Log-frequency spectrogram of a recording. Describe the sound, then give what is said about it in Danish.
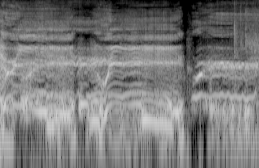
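A loud metal-style "pig squeal" vocal: a shrill, strained, gurgling scream imitating a squealing pig, held almost continuously with wavering pitch and one brief break near the end. “Det hedder det jo, fordi at ja. det lyder som en gris, der skriger.”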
